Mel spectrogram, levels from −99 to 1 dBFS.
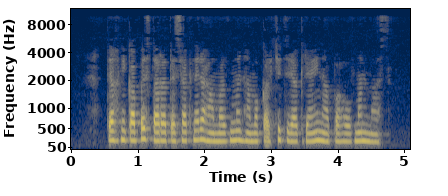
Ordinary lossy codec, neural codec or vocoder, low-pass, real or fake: AAC, 32 kbps; none; 9.9 kHz; real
